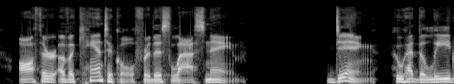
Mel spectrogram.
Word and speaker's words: Leibowitz: of A Canticle for Leibowitz. Ding, who had the lead with $12,200 at the time, answered, "Who is Leibovitz?" Jennings said it was close, but the answer was Leibowitz.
